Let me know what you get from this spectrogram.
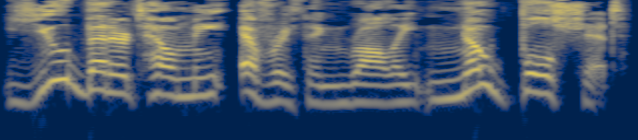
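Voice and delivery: loud, enraged order, slowing on the last words. Acted. Enraged mother demands the whole truth from her son. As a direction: lay down the law, no excuses. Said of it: "with an enraged look".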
